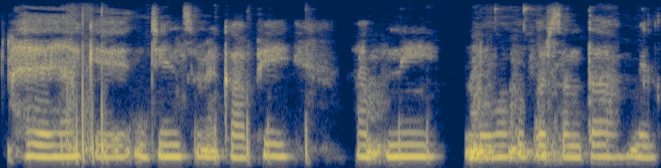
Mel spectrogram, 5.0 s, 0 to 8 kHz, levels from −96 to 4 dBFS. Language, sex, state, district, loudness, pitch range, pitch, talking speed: Hindi, female, Bihar, Jahanabad, -17 LUFS, 205-215 Hz, 210 Hz, 145 wpm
